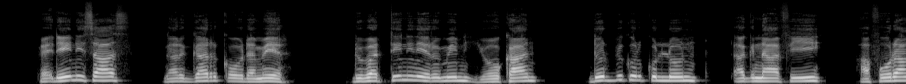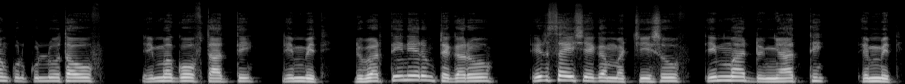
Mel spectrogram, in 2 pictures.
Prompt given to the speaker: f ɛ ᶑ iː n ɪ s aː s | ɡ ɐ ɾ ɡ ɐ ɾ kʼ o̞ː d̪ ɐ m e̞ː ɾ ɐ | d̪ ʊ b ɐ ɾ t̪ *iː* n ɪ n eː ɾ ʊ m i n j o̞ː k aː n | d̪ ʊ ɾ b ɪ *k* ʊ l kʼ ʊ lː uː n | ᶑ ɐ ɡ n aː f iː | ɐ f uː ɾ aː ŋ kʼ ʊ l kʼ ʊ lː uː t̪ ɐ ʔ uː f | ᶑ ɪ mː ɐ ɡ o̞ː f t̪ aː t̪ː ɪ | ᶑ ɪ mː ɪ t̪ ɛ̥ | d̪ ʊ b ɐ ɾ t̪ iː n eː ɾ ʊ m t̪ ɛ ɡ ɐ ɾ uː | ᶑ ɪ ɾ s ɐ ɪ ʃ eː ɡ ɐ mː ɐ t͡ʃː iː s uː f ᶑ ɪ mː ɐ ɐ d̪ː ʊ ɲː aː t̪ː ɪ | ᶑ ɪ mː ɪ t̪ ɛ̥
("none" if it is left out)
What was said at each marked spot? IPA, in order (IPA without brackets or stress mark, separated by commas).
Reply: iː, kʼ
